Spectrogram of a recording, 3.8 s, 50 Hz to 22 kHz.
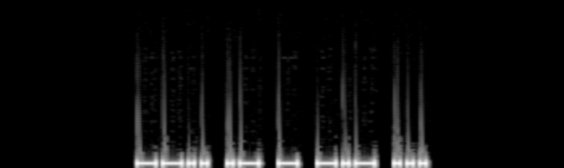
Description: Morse code, heard as a keyed tone, about 27 wpm, 700 Hz. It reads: ZATKS
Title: Code Groups - 5 Letters - 28wpm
